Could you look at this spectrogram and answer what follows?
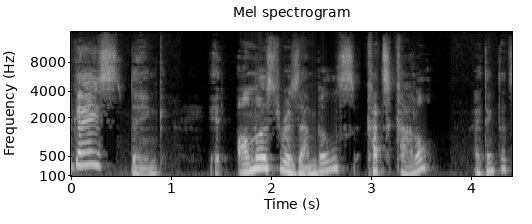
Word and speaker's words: Quetzalcoatl: Do you guys think it almost resembles Quetzalcoatl? I think that's how you say it. Quetzalcoatl, yeah, it's the Aztec god.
